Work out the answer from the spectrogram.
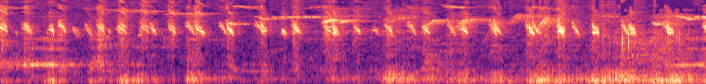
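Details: Young sparrow crying to be fed beside an adult; quick series of sharp, high, slightly downslurred chirps, irregularly spaced, over continuous low-pitched background rumble.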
